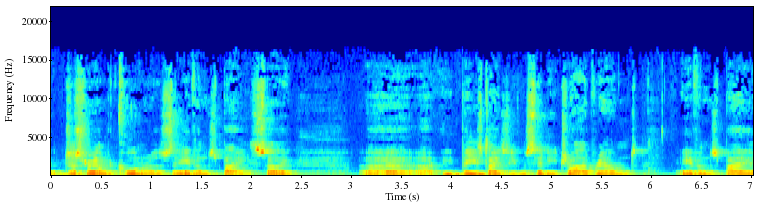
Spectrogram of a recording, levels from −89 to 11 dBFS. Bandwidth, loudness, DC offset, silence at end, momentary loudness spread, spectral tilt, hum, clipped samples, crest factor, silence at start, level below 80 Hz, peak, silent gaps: 16.5 kHz; -20 LUFS; under 0.1%; 0 s; 12 LU; -4.5 dB/octave; none; under 0.1%; 14 dB; 0 s; -38 dBFS; -4 dBFS; none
